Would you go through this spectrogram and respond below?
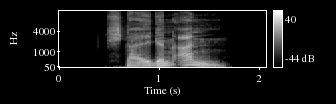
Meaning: inflection of ansteigen: 1. first/third-person plural present 2. first/third-person plural subjunctive I
- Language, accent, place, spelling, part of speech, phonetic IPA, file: German, Germany, Berlin, steigen an, verb, [ˌʃtaɪ̯ɡn̩ ˈan], De-steigen an.ogg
